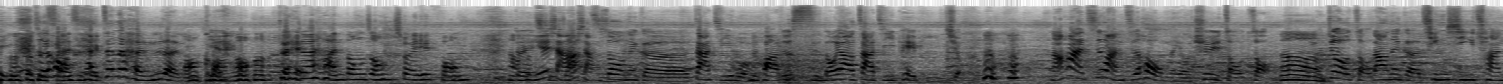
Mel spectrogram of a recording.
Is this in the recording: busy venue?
yes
